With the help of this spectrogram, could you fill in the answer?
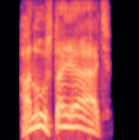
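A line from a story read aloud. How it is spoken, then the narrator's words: Barked command. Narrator (Russian): рявкнул Риоза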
